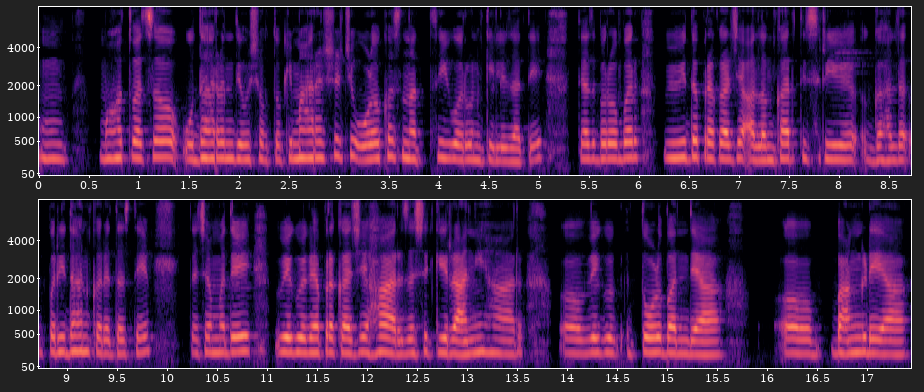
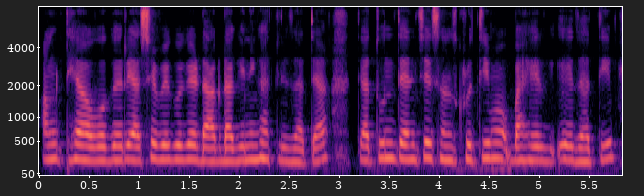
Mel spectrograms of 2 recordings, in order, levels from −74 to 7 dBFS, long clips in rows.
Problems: none marked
